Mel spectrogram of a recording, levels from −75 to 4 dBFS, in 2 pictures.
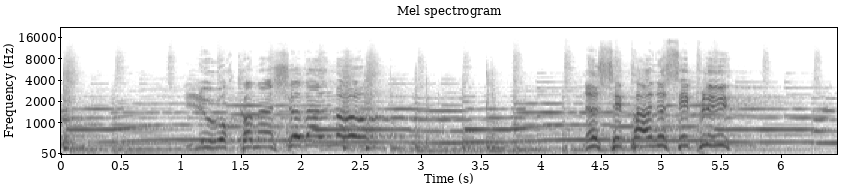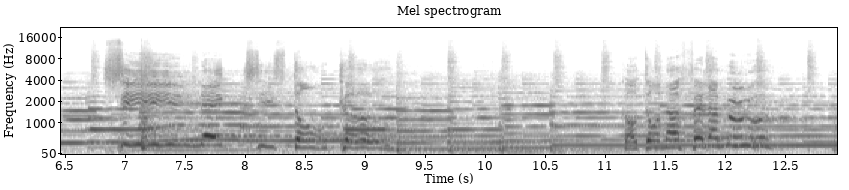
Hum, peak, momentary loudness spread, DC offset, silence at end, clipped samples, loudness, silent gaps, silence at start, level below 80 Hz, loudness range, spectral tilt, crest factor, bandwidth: none; -8 dBFS; 10 LU; under 0.1%; 0 s; under 0.1%; -24 LUFS; none; 0 s; -56 dBFS; 4 LU; -4.5 dB/octave; 16 dB; 15.5 kHz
